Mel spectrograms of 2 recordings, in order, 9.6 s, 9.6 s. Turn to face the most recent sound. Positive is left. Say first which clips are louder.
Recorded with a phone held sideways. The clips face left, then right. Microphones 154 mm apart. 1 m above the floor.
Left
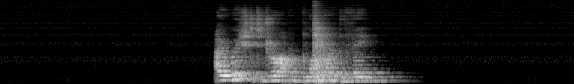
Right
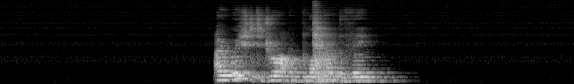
# even
turn(degrees=-20)  # may be behind; listen again after turning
